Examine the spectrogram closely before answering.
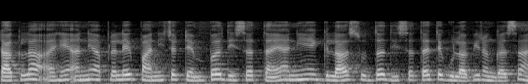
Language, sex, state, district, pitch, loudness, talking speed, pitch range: Marathi, female, Maharashtra, Chandrapur, 210 Hz, -17 LUFS, 215 wpm, 190-225 Hz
